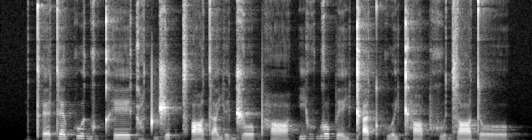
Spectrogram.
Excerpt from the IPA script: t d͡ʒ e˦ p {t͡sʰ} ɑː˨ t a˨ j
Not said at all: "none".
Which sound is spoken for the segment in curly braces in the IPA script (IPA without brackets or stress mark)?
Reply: t͡sʼ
